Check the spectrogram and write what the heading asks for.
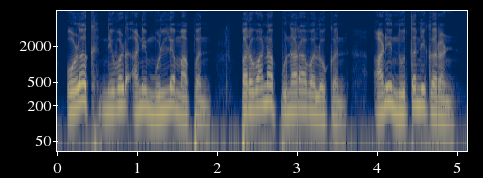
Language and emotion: Marathi, neutral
